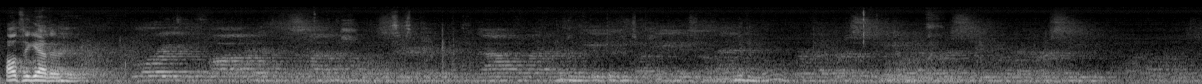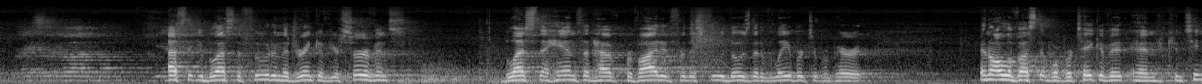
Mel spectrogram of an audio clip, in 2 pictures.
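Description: A man chants loudly in a large echoing hall.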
